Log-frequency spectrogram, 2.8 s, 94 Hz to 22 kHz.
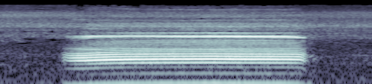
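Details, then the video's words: Miniature purebred White Galloway cow Tuppence calling softly to her newborn bull calf Storm Boy, less than a day old and born during a thunderstorm, filmed 09 12 2014; one steady, low, level moo lasting about two seconds, rich in overtones, quiet background. "Mumma Talking to Bull Calf"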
